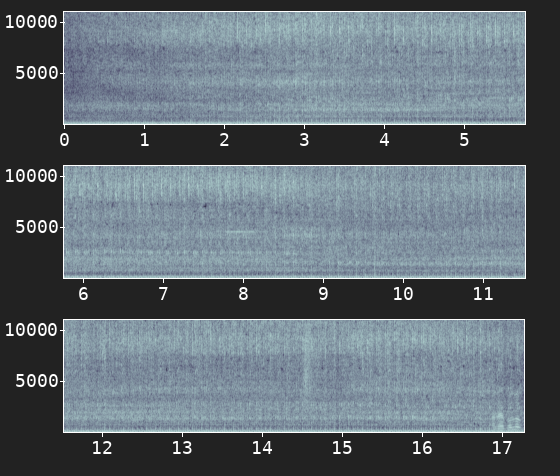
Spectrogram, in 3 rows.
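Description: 1984 Volkswagen Transporter's 78 PS water-cooled flat-four petrol engine idling steadily, sounding healthy and smooth.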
